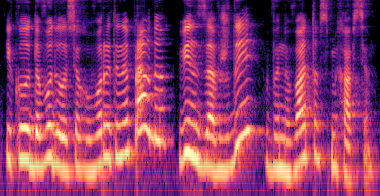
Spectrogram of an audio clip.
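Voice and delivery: ordinary delivery

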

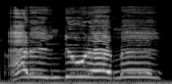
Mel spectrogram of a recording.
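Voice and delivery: high mock yell of denial; high-pitched imitated denial. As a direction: squeal out a fake protest of innocence. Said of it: "yell out".

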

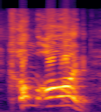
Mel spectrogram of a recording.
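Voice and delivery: high, loud drawn-out cry of protest; exasperated yell. Real, not acted. Gamer to the screen as a shot drops, exasperated yell. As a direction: yell it at the game in disbelief. Rages at opponent's shot going in.

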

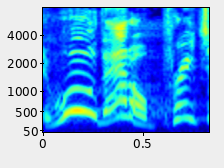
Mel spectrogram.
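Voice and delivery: high, loud whoop of approval; retold cheer from an excited wife. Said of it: "and Megan said".

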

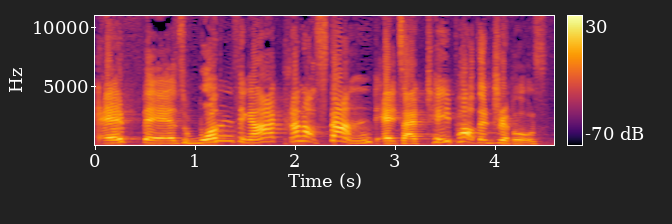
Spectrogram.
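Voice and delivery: high, slow, indignant royal voice; indignant queen. A narrator's reading. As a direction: declare it with royal outrage. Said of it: "cried the Queen".

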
